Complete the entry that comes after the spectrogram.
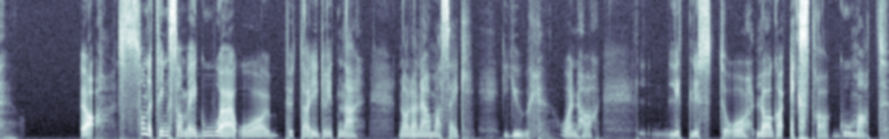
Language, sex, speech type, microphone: Norwegian, female, spontaneous, Sennheiser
